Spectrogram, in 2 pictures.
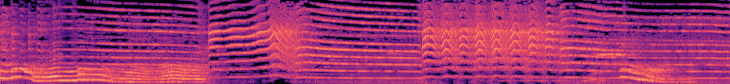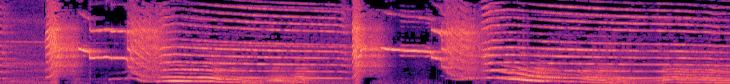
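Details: Howling from Tyson the dog: a run of falling, wavering wails and quick quavering yips, each phrase sliding down in pitch, repeated with short gaps over about fifteen seconds indoors.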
